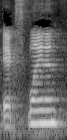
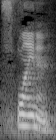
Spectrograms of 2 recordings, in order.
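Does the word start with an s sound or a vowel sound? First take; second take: vowel sound; s sound. First: The word starts with a vowel sound. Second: The word starts directly with an s sound. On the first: "we don't say explaining" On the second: "we just say splaining with an S"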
